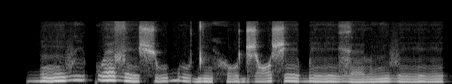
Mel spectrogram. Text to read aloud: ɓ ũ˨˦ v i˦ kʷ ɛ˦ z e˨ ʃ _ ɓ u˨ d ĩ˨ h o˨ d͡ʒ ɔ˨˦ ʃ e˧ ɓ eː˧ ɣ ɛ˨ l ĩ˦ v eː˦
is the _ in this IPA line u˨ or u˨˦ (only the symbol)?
u˨˦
